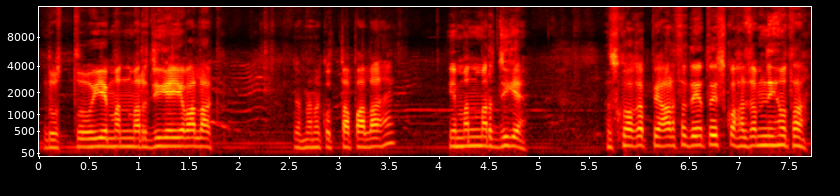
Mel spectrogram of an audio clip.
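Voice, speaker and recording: A young man talking to his viewers in a comic, deadpan village vlog while doing chores at home. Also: fairly high pitch, moderate pace, faint music behind. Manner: deadpan joking, addresses viewers as friends. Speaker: vlogger. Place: village home, outdoors while washing clothes.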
